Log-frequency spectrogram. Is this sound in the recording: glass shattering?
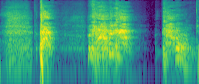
no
